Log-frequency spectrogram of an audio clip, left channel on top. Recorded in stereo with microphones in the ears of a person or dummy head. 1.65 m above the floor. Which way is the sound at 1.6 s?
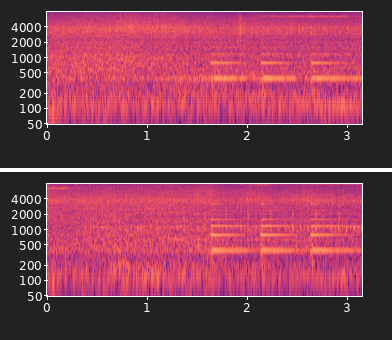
75° right (ahead or behind).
